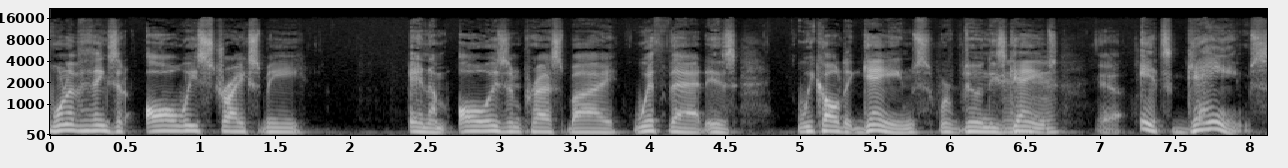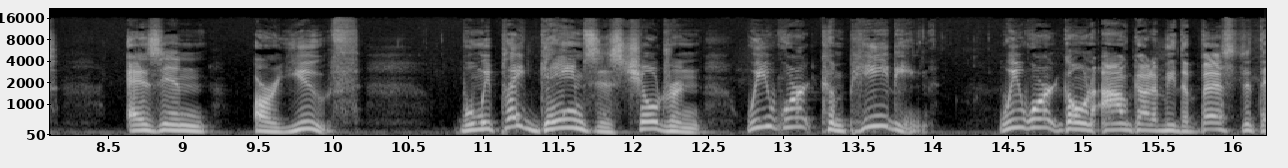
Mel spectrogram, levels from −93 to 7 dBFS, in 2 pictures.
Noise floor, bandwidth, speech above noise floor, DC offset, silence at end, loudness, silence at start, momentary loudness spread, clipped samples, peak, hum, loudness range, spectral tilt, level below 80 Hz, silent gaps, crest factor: -57 dBFS; 17 kHz; 36 dB; under 0.1%; 0 s; -20 LUFS; 0 s; 10 LU; under 0.1%; -4 dBFS; none; 1 LU; -4 dB/octave; -62 dBFS; none; 18 dB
